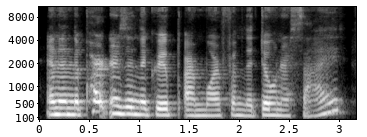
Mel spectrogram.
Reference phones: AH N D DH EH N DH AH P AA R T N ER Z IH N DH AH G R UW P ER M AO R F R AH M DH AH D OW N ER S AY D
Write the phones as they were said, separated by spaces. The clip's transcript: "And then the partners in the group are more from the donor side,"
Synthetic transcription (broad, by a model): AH N DH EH N DH AH P AA R T N ER Z IH N DH AH G R UW P ER M AO R F R AH M DH AH D OW N ER S AY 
